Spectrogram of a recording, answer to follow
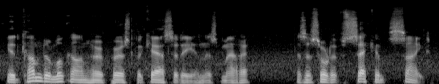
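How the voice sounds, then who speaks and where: A man's voice: on the low side, animated, fairly quick, a little hiss or hum. A man reading literary prose as a scripted audiobook narrator. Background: ambient sound effects.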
